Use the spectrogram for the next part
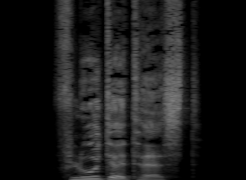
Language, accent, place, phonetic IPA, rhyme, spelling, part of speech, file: German, Germany, Berlin, [ˈfluːtətəst], -uːtətəst, flutetest, verb, De-flutetest.ogg
- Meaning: inflection of fluten: 1. second-person singular preterite 2. second-person singular subjunctive II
